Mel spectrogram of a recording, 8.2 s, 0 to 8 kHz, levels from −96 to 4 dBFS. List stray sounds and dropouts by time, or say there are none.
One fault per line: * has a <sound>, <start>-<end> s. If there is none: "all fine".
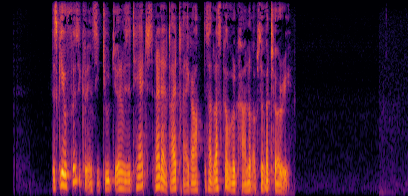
all fine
